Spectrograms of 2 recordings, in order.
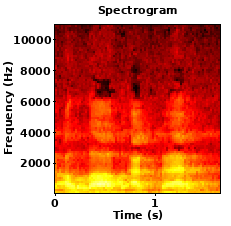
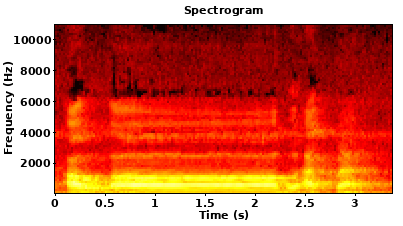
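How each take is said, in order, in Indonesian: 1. Vokal dalam Allah dibaca pendek. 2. Vokal dalam Allah dibaca panjang. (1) "niku qasar saja, dua harokat" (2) "kalau jenengan panjangkan"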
